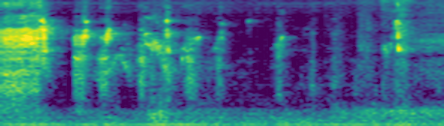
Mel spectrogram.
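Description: Hungry young birds at feeding time give rapid, high-pitched chirps and tweets close by, a busy burst at first that thins into scattered calls, fairly faint over a low hum.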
